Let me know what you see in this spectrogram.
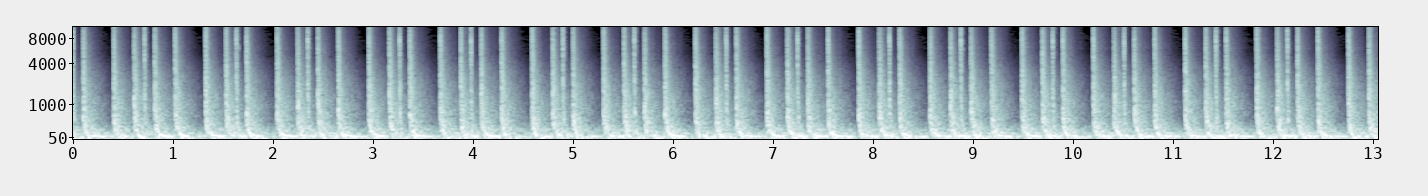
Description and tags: loud, screaming, synthetic tekno shit.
